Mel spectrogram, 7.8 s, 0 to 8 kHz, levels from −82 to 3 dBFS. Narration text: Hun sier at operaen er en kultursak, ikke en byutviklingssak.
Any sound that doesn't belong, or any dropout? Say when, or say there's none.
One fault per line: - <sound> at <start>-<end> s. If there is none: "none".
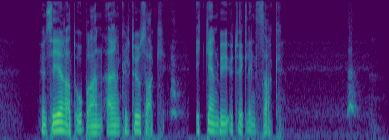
- bark at 3.4-3.7 s
- bark at 6.9-7.2 s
